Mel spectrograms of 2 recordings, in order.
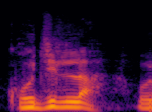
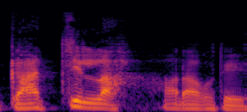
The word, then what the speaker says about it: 고질라: 고질라 우리는 이렇게 부릅니다만 스펠링상으로는 가질라라고 되어 있습니다.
